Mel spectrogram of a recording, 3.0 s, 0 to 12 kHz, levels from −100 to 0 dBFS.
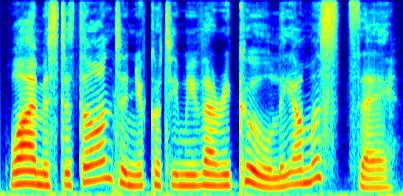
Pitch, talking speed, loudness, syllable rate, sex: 210 Hz, 220 wpm, -18 LUFS, 5.6 syllables/s, female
